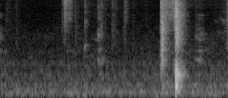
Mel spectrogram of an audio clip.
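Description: Handling noise from a comic book being put down: a few faint ticks, then two sharp taps close together near the end.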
